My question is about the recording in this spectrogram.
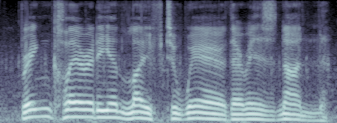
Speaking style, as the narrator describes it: Rowan boomed

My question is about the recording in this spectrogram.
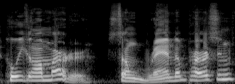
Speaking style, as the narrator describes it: Crazy K asked

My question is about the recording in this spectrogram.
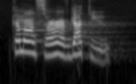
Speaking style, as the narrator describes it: Nuriel growled

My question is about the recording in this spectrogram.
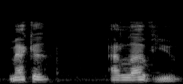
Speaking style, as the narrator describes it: Bree whispered

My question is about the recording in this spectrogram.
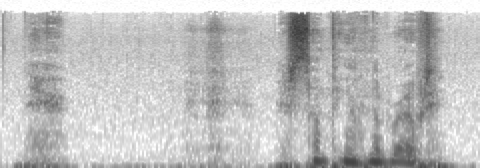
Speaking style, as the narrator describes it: Janelle said shakily

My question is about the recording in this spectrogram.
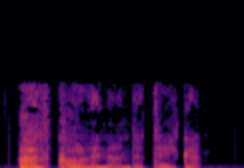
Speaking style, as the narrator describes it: whispered the man in the wheelchair, almost as if until that very moment he hadn't quite believed that Johann Bernbach was actually dead

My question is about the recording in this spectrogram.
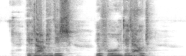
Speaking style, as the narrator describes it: heard him mutter

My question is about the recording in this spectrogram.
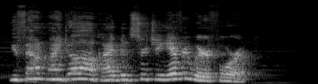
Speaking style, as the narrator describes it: I yell, I'm like

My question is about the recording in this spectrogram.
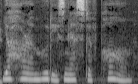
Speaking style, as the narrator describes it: she whispered

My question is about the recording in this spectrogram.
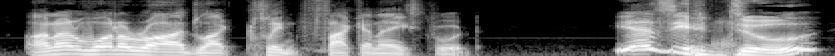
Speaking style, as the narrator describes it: he laughed

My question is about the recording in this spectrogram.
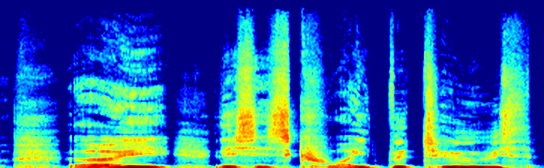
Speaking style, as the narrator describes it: Bromir chuckled

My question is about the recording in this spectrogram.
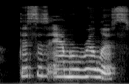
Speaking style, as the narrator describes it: sobbed a small female elf

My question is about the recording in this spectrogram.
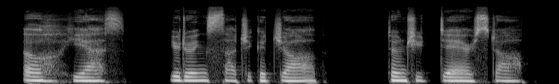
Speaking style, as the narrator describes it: Julia moaned

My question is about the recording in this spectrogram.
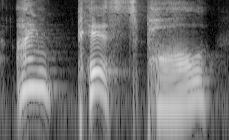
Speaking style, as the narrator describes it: she raised her voice

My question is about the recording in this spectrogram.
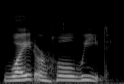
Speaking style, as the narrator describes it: he asked

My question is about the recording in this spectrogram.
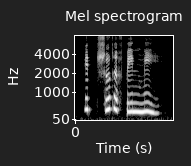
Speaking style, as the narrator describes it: Alistair said so quietly Crowley nearly missed it

